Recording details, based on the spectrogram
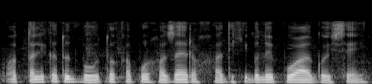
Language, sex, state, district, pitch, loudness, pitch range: Assamese, male, Assam, Kamrup Metropolitan, 110 Hz, -17 LUFS, 105-115 Hz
